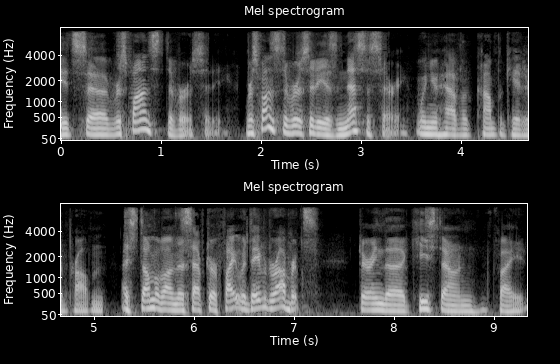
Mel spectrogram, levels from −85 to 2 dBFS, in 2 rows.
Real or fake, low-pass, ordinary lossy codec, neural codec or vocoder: real; 7.2 kHz; AAC, 32 kbps; none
